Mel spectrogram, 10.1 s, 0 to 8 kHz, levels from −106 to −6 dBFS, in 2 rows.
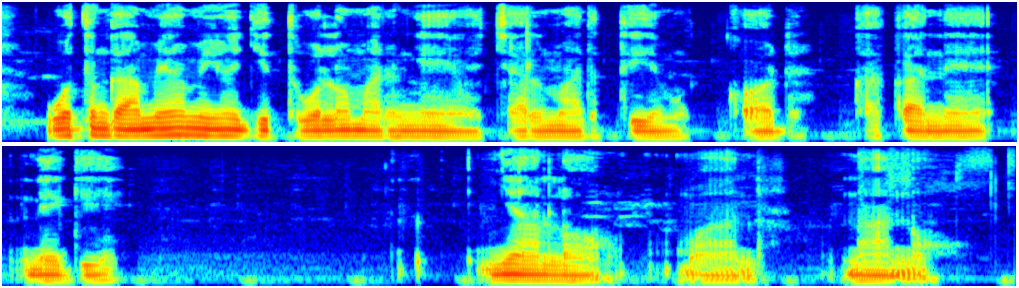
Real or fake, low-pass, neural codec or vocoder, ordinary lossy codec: real; none; none; none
